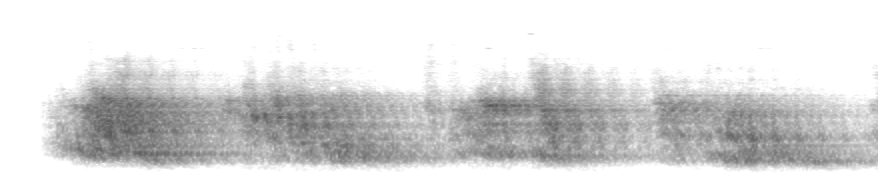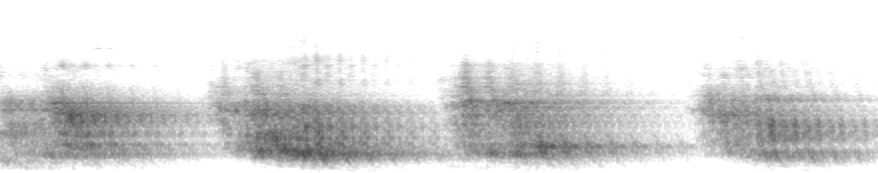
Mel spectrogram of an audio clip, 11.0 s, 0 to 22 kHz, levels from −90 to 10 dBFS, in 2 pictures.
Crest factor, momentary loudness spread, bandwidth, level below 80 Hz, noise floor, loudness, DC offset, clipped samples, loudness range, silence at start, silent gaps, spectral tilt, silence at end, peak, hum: 22 dB; 19 LU; 7.4 kHz; under -90 dBFS; -55 dBFS; -30 LUFS; under 0.1%; under 0.1%; 4 LU; 0.35 s; none; -4 dB/octave; 0.05 s; -10 dBFS; none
